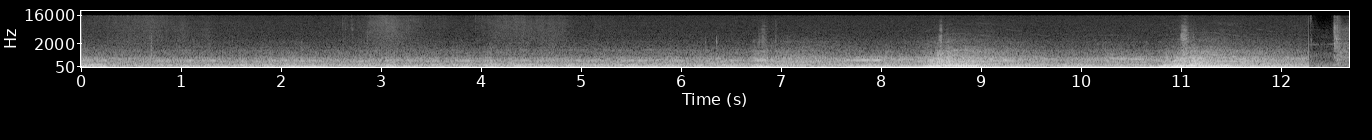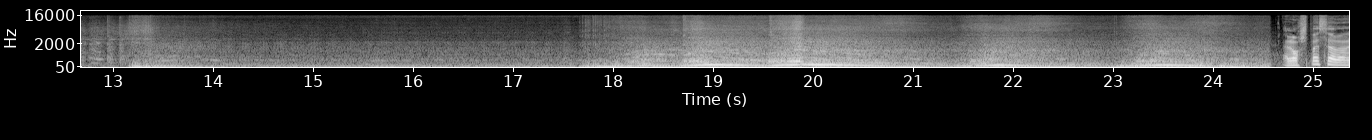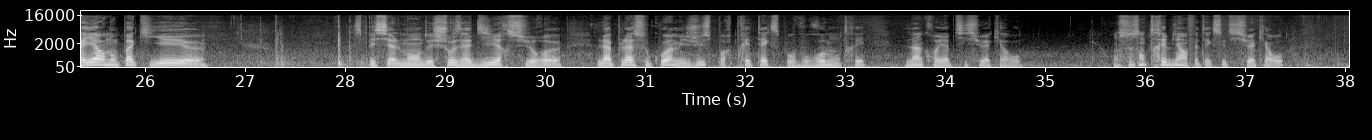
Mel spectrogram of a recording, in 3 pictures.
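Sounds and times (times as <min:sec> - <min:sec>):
car engine idling and revving: 0:00.0 - 0:24.6.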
